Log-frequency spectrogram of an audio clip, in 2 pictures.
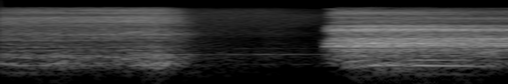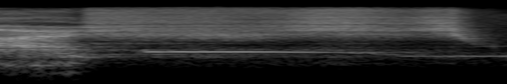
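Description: A deep cleansing breath, drawn in audibly through the nose and mouth for about a second, a brief pause, then a long hissing exhale lasting several seconds, close to the microphone with no words.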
